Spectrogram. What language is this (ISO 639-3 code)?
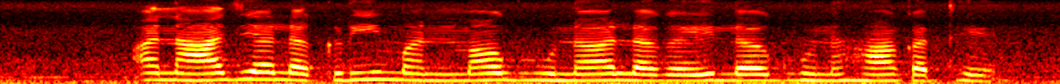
hne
